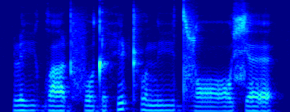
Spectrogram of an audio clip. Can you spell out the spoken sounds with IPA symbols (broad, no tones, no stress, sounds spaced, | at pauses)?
ɭ iː ɡʷ aː ɖ f o d ɽ ɪ h i ʈʰ ʊ n iː d ɮ ɔː ɕ ɛ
